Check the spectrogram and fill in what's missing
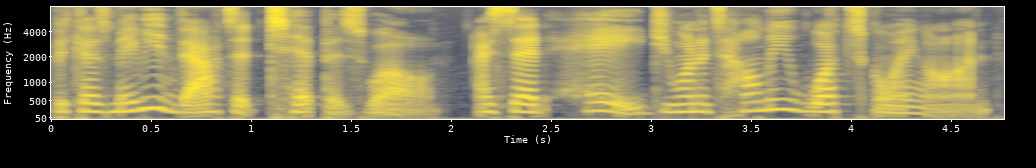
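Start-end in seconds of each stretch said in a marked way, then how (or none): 2.5-4.7 soft, calm and open, no pressure; gentle question. Shown as a demonstration. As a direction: ask it gently so the kid can open up. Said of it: "I want you to hear the way that I said that".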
